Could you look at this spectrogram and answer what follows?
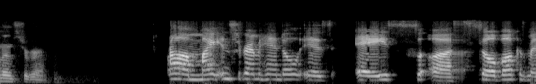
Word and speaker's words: Silva: My Instagram handle is Silva, because my name is Silva.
